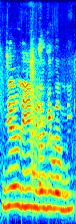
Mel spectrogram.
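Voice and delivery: "जल्द ही मिलूंगी mummy" as a high, mock-sobbing farewell; mock tearful goodbye. Shown as a demonstration. Teacher shows a bride saying goodbye to her mother, mock crying. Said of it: "तो क्या रो रो के बोलेगी".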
